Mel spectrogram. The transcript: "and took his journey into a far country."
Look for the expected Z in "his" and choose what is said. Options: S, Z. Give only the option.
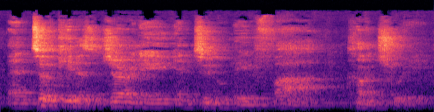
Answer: Z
